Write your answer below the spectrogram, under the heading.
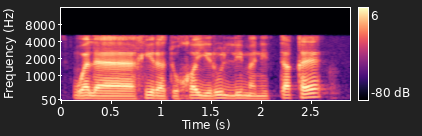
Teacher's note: الراء هنا مرققة في كلمة الآخرة، والراء في خير كذلك مرققة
